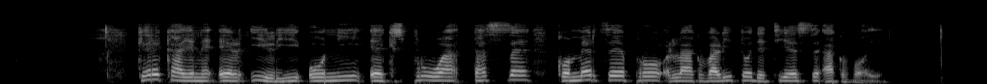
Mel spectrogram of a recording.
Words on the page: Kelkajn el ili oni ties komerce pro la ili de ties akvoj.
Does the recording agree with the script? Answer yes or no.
no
